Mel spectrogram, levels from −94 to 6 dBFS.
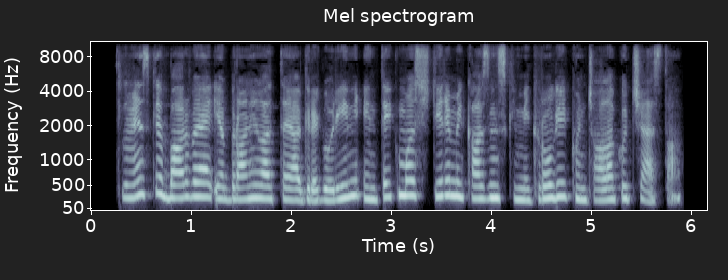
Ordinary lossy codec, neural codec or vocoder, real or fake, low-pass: none; codec, 16 kHz in and 24 kHz out, 2.2 kbps, FireRedTTS-2 codec; fake; 9.9 kHz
